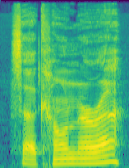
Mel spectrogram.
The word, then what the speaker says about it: Siliconera: um and i'm not sure how you exactly pronounce it but it's sarconier siliconera s i l i c o n e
